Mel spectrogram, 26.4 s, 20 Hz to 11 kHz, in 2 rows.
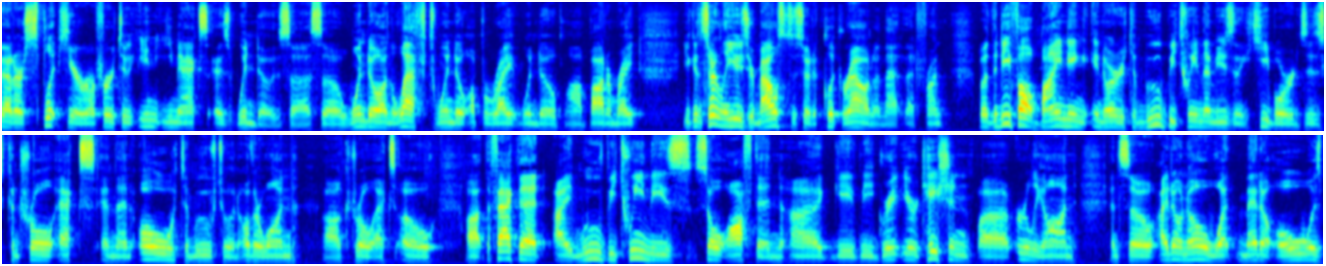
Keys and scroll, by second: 13.8 ctrl+x, 14.7 o, 15.8 ctrl+x, 16.4 o, 17.4 ctrl+x, 17.7 o.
